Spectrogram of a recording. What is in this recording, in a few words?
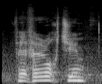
Homshetsi i will not fly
